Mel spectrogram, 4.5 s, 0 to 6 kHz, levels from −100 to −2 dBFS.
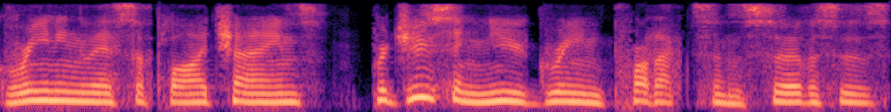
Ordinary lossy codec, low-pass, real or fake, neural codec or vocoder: AAC, 24 kbps; 5.4 kHz; real; none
